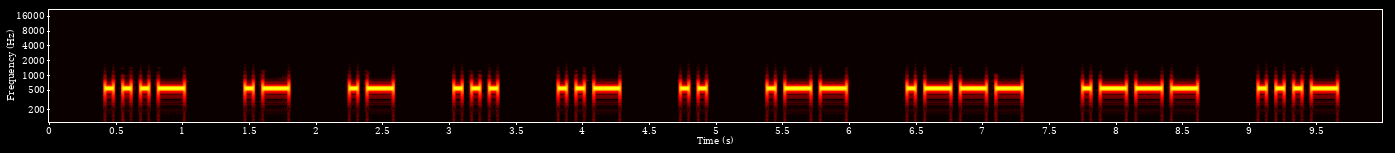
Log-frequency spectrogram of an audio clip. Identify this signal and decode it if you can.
Morse code, heard as a keyed tone, about 18 wpm, spaced as for 12 wpm, 550 Hz. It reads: VAASUIWJJV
